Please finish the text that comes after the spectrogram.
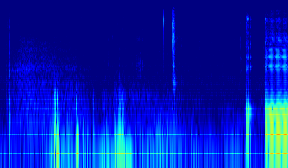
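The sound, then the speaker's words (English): Slow, uneven keyboard typing with one hand while the other holds a microphone: about eight separate key clicks with gaps between them, unhurried and somewhat soft, before a loud voiced sound abruptly cuts in at the very end. “I'm typing with one hand here.”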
